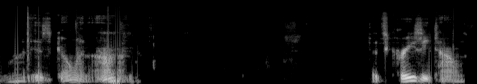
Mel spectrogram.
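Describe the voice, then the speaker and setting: A man's voice: fairly low pitch, big pitch swings, extremely slow, gravelly, a little hiss or hum, rough recording. A man co-hosting a livestream, with a nasal, slightly whiny voice, chatting casually and laughing often. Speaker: livestream co-host. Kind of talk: casual chat.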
